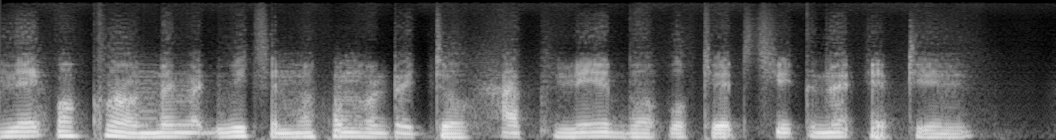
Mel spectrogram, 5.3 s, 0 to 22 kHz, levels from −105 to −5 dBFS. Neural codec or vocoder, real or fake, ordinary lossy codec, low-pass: codec, 44.1 kHz, 0.9 kbps, DAC; fake; none; 19.8 kHz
